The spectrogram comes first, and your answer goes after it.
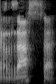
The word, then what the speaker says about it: rasa: originalmente em sânscrito inclusive é rasa né que a pronúncia certa raça que em sânscrito está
